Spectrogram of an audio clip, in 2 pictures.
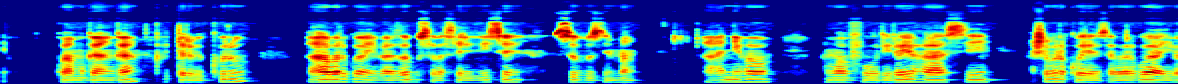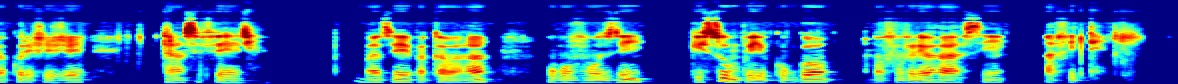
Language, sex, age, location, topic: Kinyarwanda, male, 25-35, Nyagatare, health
